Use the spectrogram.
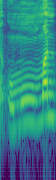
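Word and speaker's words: عموماً: फ़ौरन में भी हम नून प्रोनाउंस कर रहे हैं, लेकिन लिखने में अलिफ लिखा जाता है। उमूमन में भी नून मीम नून मन पढ़ते हैं, उमूमन पढ़ते हैं, लेकिन लिखने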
